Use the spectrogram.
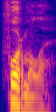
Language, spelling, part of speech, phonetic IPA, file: Russian, формула, noun, [ˈformʊɫə], Ru-формула.ogg
- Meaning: formula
